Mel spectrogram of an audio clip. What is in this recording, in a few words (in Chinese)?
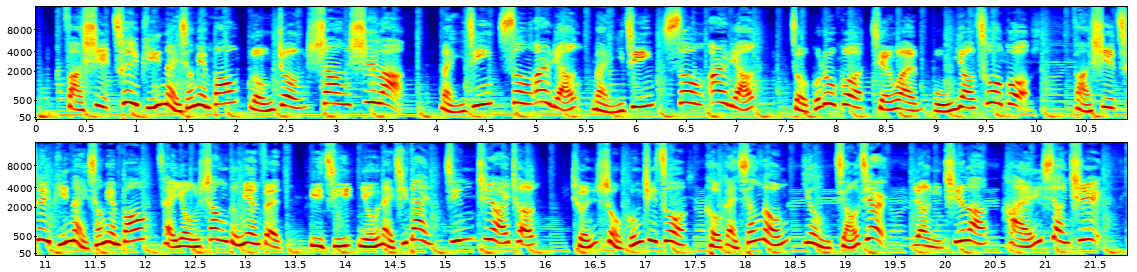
甜美; 促销; 脆皮奶香面包食品; 女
